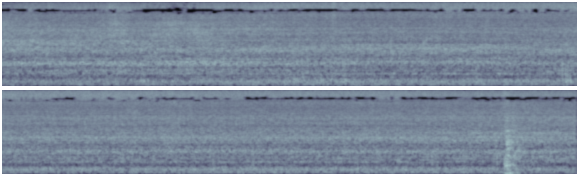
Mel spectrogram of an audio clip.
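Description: Cornmeal-coated okra frying in hot grease: a steady sizzle over a low steady hum, with a single knock near the end.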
